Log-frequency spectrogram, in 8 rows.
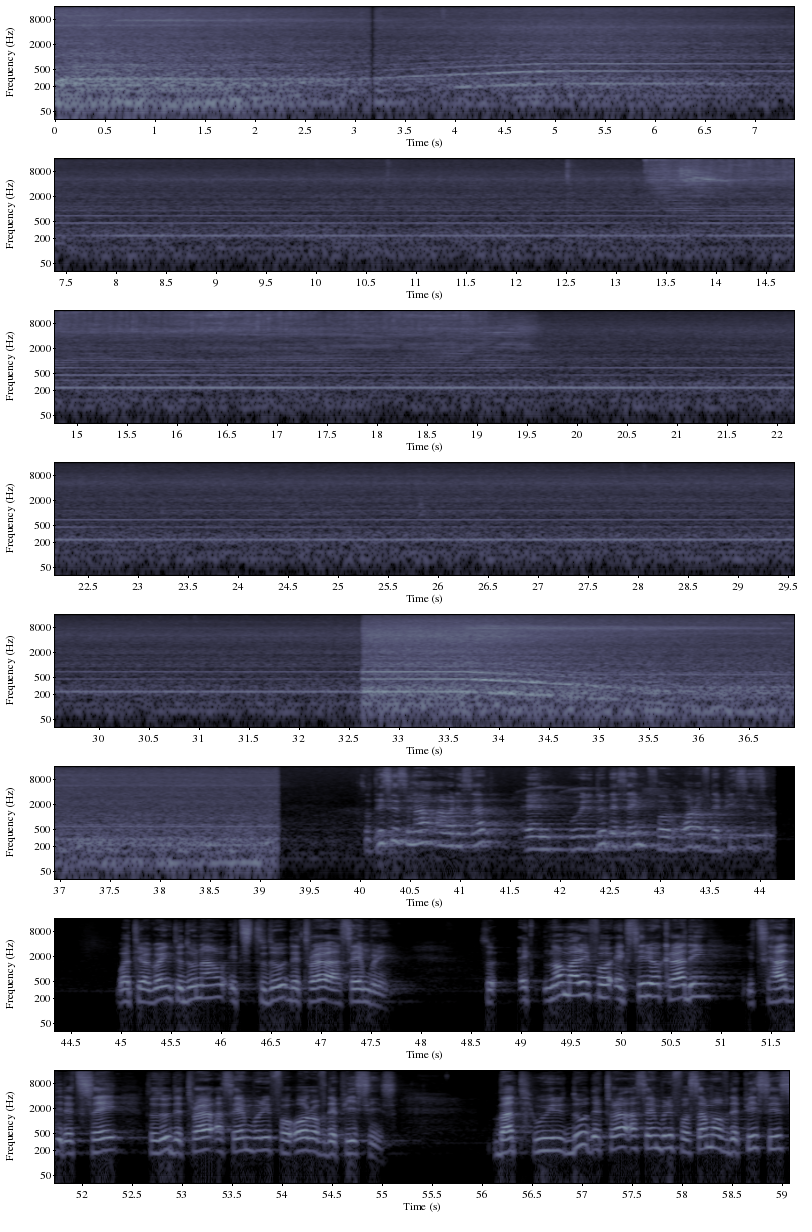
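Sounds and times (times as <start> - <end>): electric motor humming: 0.0 - 7.3, 32.6 - 39.2
woodworking machine cutting: 0.0 - 8.2, 13.2 - 20.1, 32.6 - 39.2.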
